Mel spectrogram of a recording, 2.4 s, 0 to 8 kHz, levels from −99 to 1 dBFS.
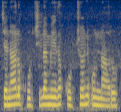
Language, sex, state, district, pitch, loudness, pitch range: Telugu, female, Telangana, Komaram Bheem, 200 Hz, -15 LUFS, 185-210 Hz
